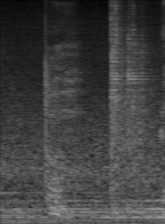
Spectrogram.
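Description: Pec deck weight machine clanking twice during a rep: two sharp metallic knocks, about half a second in and again about a second later, over a steady low hum.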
